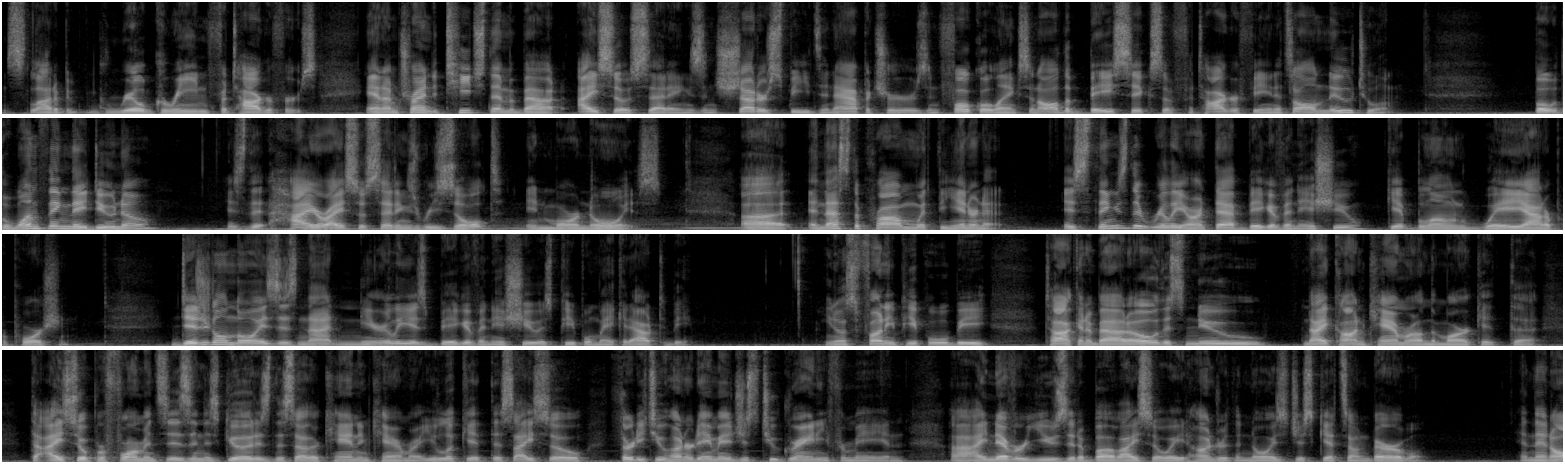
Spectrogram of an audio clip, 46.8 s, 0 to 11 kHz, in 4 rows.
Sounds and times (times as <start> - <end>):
Speech: 0.0 - 10.5, 11.5 - 24.0, 24.7 - 28.6, 29.4 - 45.8, 46.5 - 46.8.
